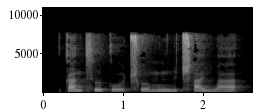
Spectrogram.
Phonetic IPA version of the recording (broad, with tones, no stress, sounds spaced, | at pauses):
k a˥ n t͡sʰ ɹ̩˥˩ k o̰˨˩ ʊ̯ ʈ͡ʂʰ ɤ˧˥ m ʊ˥˩ ŋ n̪ i˩ ʈ͡ʂʰ a˥˩ ɪ̯ m w ä˧˥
